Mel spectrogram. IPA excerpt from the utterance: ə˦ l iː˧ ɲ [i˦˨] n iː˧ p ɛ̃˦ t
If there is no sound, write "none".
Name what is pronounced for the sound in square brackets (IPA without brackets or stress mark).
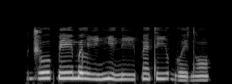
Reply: i˦˨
